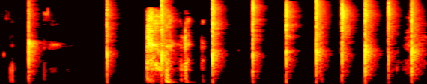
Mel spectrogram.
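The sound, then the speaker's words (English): One person gives a slow clap: sharp, isolated hand claps that start widely spaced and gradually quicken, with a voice speaking briefly near the beginning. “Congratulations. I just gave myself a slow clap.”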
